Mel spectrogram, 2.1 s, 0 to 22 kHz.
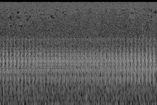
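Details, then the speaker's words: Motorboating from a Stromberg Carlson 561 tube radio tuned to 600, new after a tube swap: rapid putt-putt pulsing about thirteen a second through a midrange speaker buzz, with popping and a slow rise and fall; a ground connection is suspected. "the motor boating, and then there's a slow rise up and down."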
